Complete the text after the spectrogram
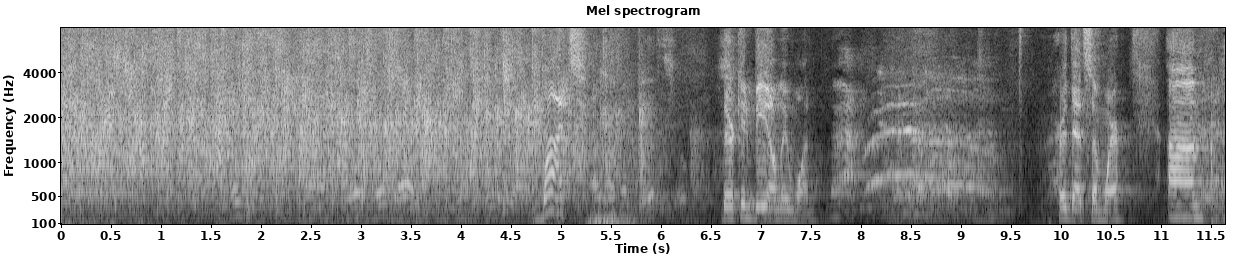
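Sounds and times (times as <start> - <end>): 
audience applause: 0.0 - 6.4
speech: 4.8 - 5.4, 6.6 - 8.0, 10.0 - 11.6
laughter: 7.8 - 9.6, 11.3 - 11.6.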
